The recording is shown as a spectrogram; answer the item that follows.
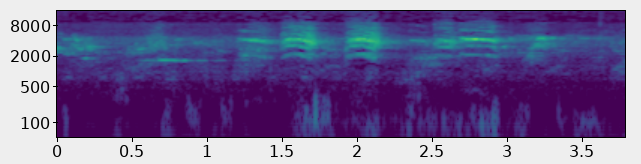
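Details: Meerkats looking for food give high, squeaky chirps and raspy squawks in short irregular bursts.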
